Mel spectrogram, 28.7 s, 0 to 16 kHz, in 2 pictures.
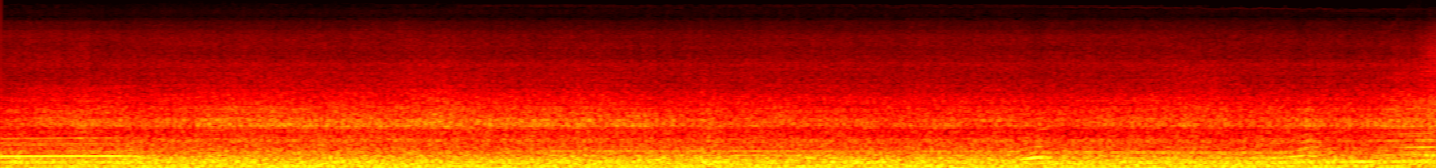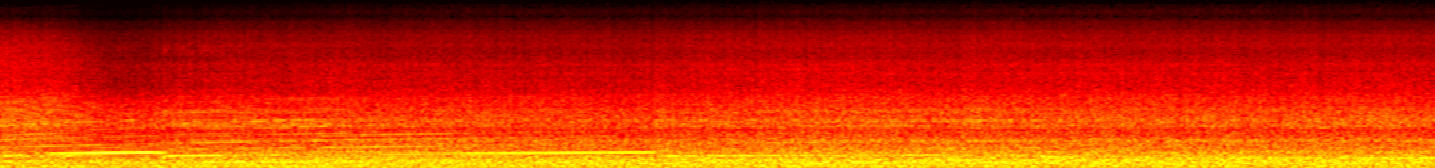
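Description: BMW M4 Competition xDrive's twin-turbo 3.0-litre straight-six driving along over steady road and tyre noise, with its exhaust burbles switched off. Through the middle the engine note rises slowly and drops back a few times, and there is a brief rush of noise about halfway through.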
